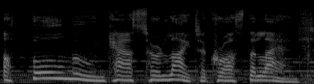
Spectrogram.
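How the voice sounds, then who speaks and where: An actress playing a solemn, devout warrior woman of sun and moon in a video game, speaking gravely and formally. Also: mid-range voice, big pitch swings, a little slow. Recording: music behind game lines.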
